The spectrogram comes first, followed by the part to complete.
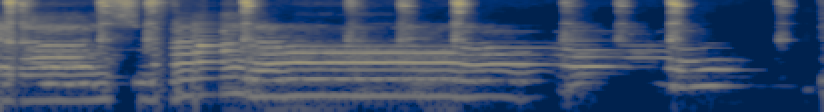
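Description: Devotional kirtan chant sung in long held, gliding notes, with a classical guitar being strummed along.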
